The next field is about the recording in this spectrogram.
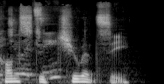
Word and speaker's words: constituency: over a wider constituency. – constituency. Constituency. Thank you. You're constituency. Putting the emphasis on the wrong syllable.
